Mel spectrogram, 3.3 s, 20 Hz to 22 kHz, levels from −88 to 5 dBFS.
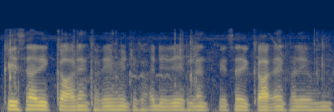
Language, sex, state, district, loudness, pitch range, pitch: Hindi, male, Madhya Pradesh, Katni, -19 LUFS, 115-120 Hz, 120 Hz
